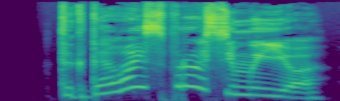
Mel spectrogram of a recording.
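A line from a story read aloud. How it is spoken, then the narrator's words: Joyful yell. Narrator (Russian): радостно завопил кто-то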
